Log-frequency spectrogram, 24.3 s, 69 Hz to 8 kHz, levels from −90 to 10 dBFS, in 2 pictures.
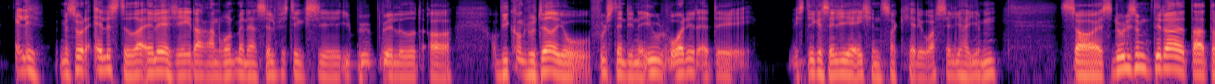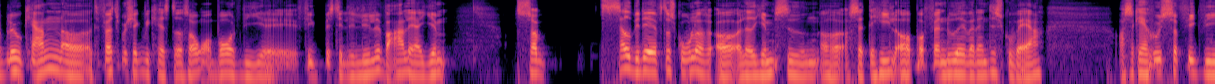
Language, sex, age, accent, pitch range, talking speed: English, male, 20-39, Danish, 115-135 Hz, 245 wpm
